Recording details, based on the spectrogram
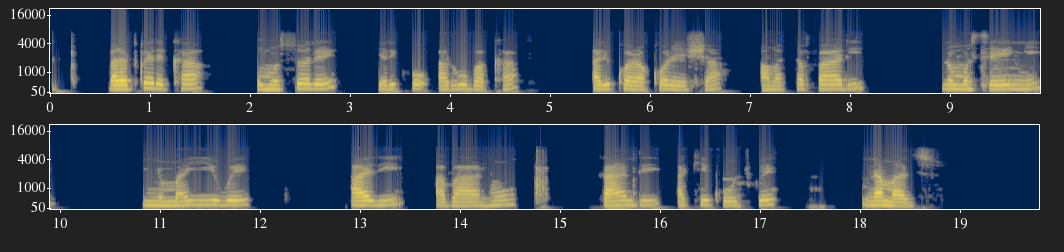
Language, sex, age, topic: Rundi, female, 18-24, education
